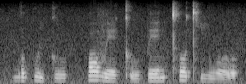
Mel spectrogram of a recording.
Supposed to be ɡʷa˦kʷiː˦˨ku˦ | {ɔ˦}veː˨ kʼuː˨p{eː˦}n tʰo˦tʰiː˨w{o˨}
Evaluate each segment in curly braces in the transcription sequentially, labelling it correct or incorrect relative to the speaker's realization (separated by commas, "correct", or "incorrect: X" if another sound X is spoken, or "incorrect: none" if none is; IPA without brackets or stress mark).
correct, correct, incorrect: oː˨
